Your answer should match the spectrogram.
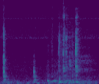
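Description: A sewing machine quilting a row of a purple quilt: quick, light ticking stitches in a steady run, close and fairly quiet, with no one talking.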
